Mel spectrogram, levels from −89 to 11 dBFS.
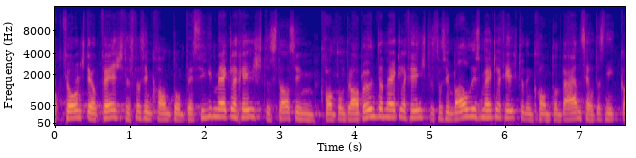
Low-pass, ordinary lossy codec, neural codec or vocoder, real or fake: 14.4 kHz; none; codec, 44.1 kHz, 2.6 kbps, SNAC; fake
